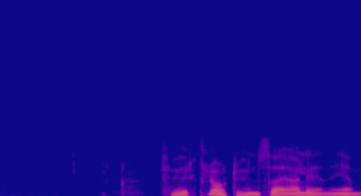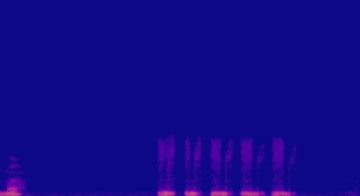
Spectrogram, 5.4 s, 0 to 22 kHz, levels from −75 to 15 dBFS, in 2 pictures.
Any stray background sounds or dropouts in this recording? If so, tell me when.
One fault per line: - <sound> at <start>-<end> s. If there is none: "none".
- laugh at 3.9-5.0 s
